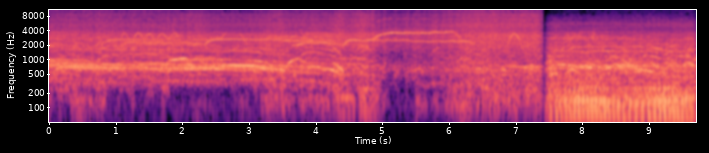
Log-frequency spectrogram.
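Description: A large crowd of men cheers and shouts outdoors.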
